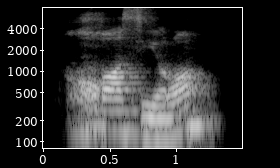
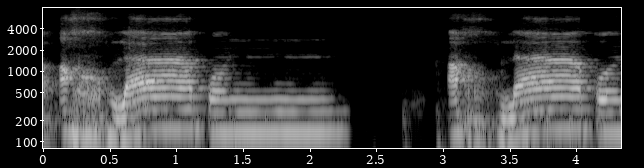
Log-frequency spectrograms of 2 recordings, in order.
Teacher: یہ تالو اوپر نرم حصے کو آپ انفیکشن یہاں سے سٹارٹ ہوتا ہے اصل میں، تو یہاں پہ آپ ادھر یہاں پہ گرم پانی سے آپ غرارے کریں تو خو کی آواز وہاں سے ادا ہوگی. سو خو جو ہے خاسیرو، اس کو بھی فل ماؤتھ پڑھیں گے منہ کو گول کر کے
